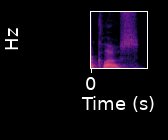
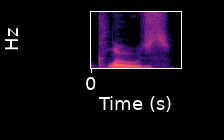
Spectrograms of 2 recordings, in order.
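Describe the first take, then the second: First: "close" ending in a hissed s, like near; "close" as the adjective, with an s. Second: "close" ending in a buzzing z, like shutting a door; "close" as the verb, with a z. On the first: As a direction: say "close" with a sharp s at the end. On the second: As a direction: say "close" with a voiced z at the end. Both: Shown as a demonstration. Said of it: "or close".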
